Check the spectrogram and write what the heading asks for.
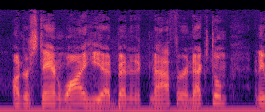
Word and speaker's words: Mathurin: Oh, Benedict Mathurin, yeah, from Arizona.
